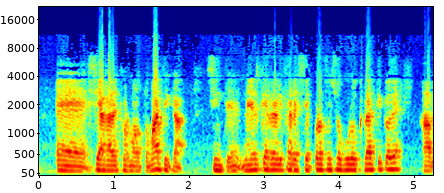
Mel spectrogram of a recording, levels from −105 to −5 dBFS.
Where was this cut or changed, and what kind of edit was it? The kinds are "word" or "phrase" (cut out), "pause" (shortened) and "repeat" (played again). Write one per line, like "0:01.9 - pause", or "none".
none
